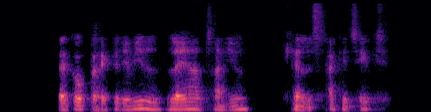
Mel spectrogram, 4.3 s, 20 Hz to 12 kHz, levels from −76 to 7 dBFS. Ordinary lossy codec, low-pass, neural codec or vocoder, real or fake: AAC, 32 kbps; 10.8 kHz; codec, 24 kHz, 0.9 kbps, DualCodec; fake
